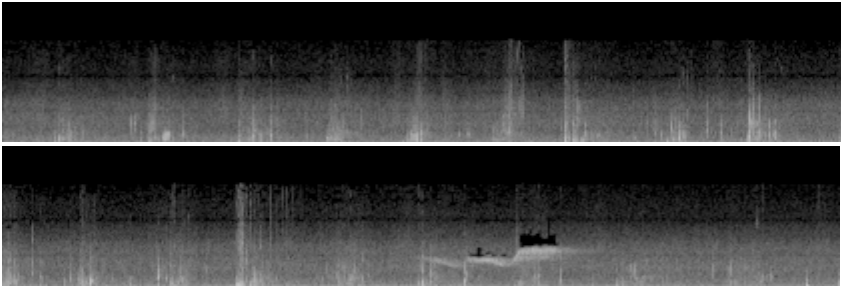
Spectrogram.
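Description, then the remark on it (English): A black-throated blue warbler gives one brief, high, rising buzzy call partway through, heard over a steady series of crunching footsteps that fill the whole recording. “This sounds loud enough that I should be able to see this bird.”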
